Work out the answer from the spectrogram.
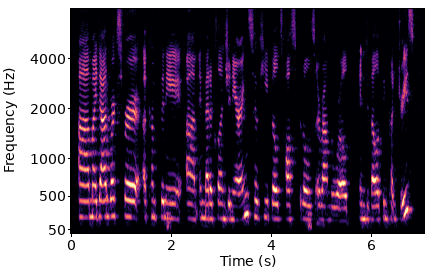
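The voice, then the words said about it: American accent. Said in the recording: “Most of my friends were American, hence the accent.”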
